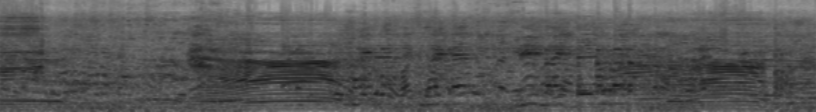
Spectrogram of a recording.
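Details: At a bustling cattle market in Ranigonj, Dinajpur, Bangladesh, in August, Sahiwal bull calves give two curved, harmonic moos a few seconds apart amid dense crowd noise and talking.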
